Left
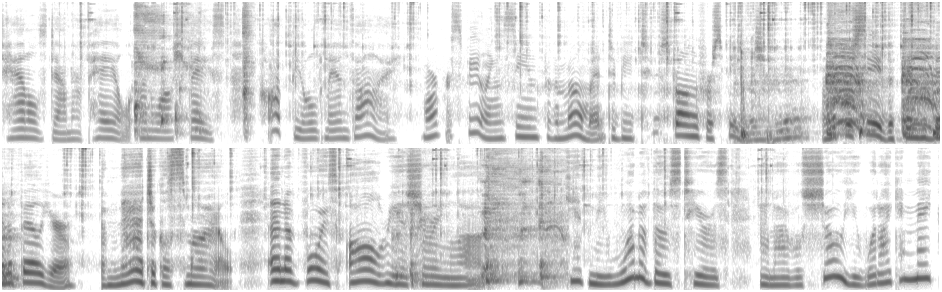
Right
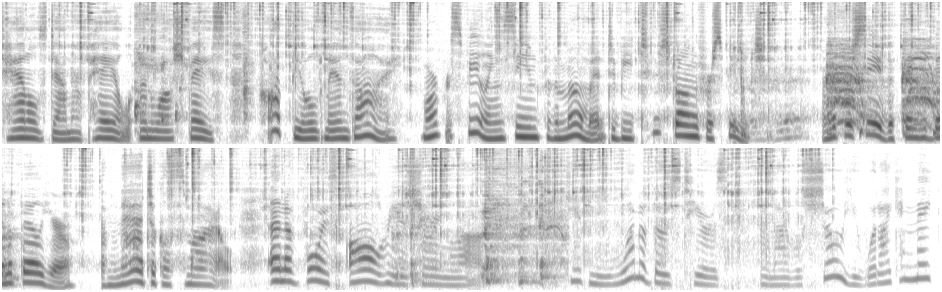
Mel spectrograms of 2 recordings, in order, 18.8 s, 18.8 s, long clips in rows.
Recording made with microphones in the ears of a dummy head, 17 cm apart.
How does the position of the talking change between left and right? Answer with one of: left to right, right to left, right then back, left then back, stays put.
right to left.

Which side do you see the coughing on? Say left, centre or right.
left.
